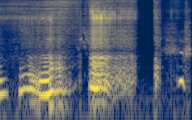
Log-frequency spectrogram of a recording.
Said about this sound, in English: A wicked fart.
